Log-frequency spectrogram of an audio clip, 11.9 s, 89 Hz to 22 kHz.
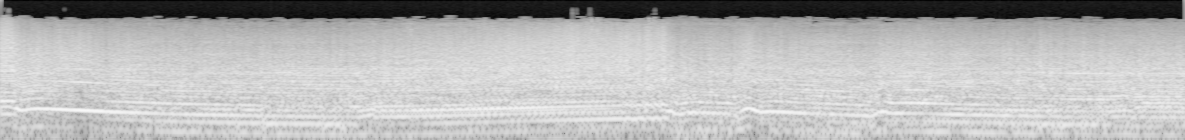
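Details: YZ450 single-cylinder engine in a supermono race bike on track: note stumbles and dips several times instead of climbing cleanly; constant misfire under load, worse after a couple of laps, cause unknown despite changing carb settings, fuel tank, filter, breathers, ignition, coil, generator.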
